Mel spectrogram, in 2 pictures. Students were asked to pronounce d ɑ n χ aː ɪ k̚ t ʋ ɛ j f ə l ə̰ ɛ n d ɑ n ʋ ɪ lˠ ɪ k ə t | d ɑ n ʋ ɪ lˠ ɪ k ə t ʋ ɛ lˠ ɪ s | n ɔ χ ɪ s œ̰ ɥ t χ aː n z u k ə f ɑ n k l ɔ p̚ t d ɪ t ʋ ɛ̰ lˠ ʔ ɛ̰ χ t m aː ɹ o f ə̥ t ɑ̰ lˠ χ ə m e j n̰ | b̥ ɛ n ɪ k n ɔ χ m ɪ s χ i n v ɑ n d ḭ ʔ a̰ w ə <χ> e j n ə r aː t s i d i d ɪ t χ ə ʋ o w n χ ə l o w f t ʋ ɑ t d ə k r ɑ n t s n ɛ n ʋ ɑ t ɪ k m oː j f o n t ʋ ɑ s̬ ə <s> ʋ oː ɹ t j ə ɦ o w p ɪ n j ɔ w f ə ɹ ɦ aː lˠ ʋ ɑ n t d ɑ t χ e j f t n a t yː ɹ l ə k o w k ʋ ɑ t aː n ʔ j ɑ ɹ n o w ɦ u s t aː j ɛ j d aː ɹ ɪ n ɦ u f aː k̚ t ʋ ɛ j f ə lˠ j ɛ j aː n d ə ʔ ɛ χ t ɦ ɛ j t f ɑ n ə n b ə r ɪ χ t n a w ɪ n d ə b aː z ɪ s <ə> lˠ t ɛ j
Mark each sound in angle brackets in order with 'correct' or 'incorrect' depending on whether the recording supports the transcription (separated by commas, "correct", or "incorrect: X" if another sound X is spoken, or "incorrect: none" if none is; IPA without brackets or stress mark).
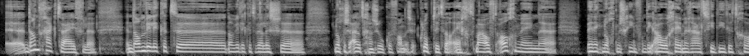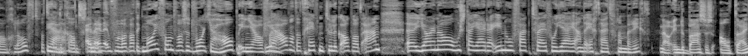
correct, incorrect: t, incorrect: ɑ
